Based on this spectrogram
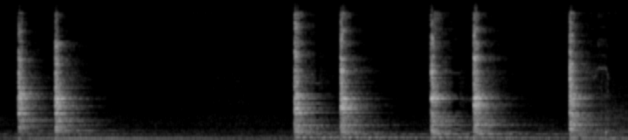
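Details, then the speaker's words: Newly laced and trued KTM wheel with new spokes, spokes tapped one by one to check tension: each gives a clear, bright ring at similar pitch with no dull thud; spokes tight, normal ring. "you can either tap it and listen for the sound, or you can just actually go on and a bit of tension. Yeah, that one's tight, that one's tight, that one's tight."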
